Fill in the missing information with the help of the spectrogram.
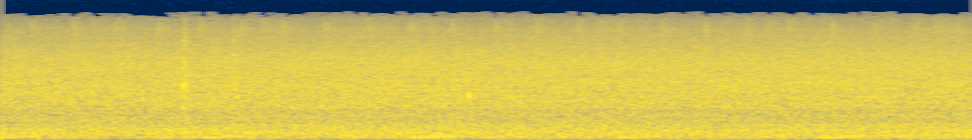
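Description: Steady rush of a rocky waterfall cascade, an even hiss of water, with a couple of faint light clicks about one and three seconds in.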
